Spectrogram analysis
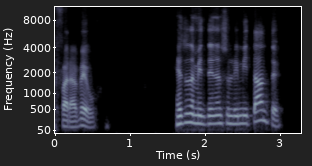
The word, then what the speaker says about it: Farabeuf: Entre ellos uno de los primeros que era el triángulo de Faraveo, que se escribe obviamente Farabeuf. Perdón, triángulo de Farabeuf.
